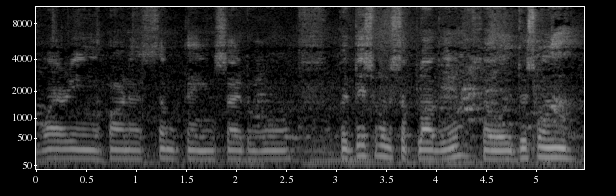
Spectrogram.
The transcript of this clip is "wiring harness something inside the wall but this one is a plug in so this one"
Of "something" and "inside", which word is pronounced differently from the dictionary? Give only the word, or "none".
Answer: something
